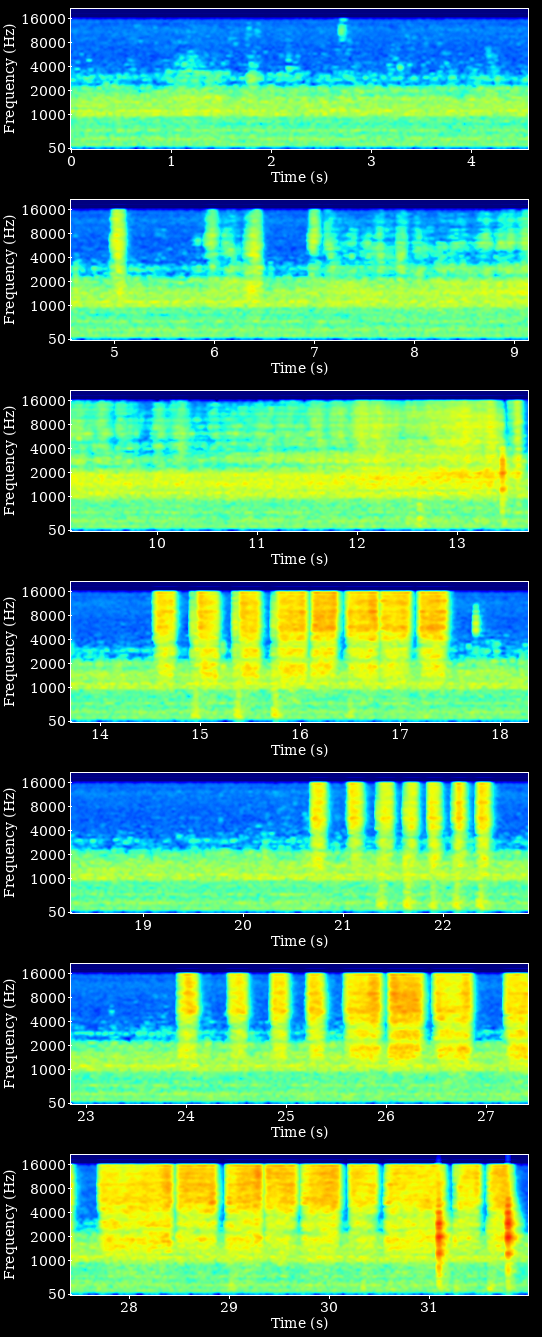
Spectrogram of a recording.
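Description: Paintbrush dragging oil paint across a canvas: a scratchy rubbing, first one long stroke that grows louder until about halfway through and stops suddenly, then many short quick strokes over the second half. A steady faint hum runs underneath.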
